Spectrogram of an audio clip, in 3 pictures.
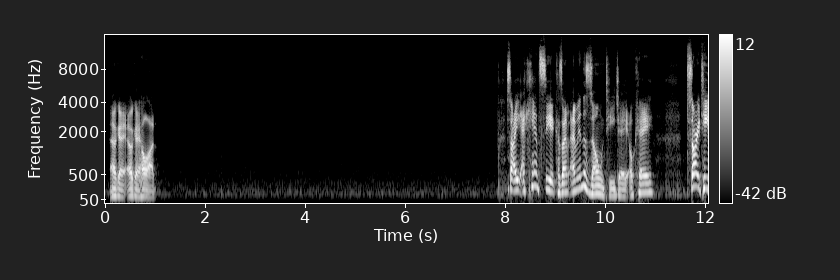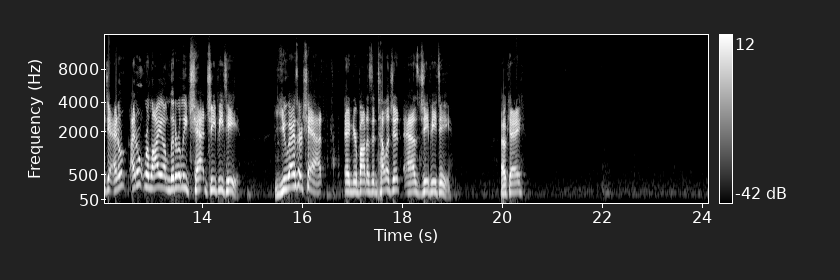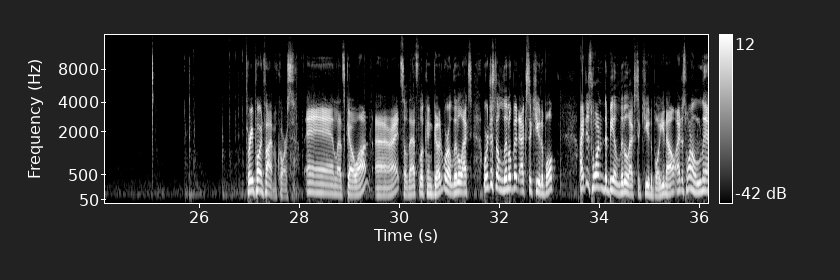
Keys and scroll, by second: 16.2-18.2 typing, 16.3 Return, 25.5 alt+h, 26.6-30.9 typing, 27.8 alt+{, 29.3 ctrl+c.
